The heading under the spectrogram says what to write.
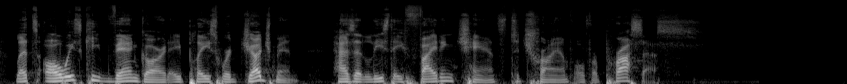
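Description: No technical faults can be heard anywhere in the speech. There is nothing in it that needs a timestamp.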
